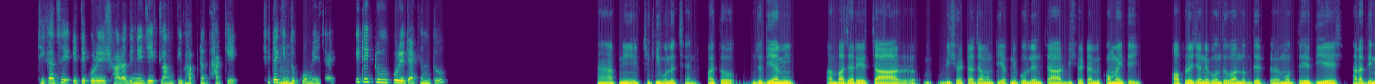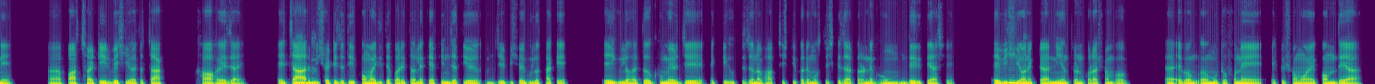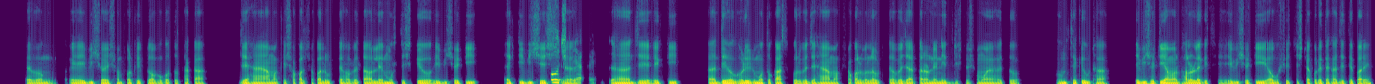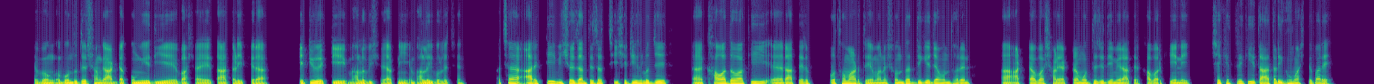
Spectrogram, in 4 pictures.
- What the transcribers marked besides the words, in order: "জাওার" said as "জার"; "জাওার" said as "জার"; tapping; horn; "আমাকে" said as "আমাক"
- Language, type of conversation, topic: Bengali, advice, নিয়মিত দেরিতে ওঠার কারণে কি আপনার দিনের অনেকটা সময় নষ্ট হয়ে যায়?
